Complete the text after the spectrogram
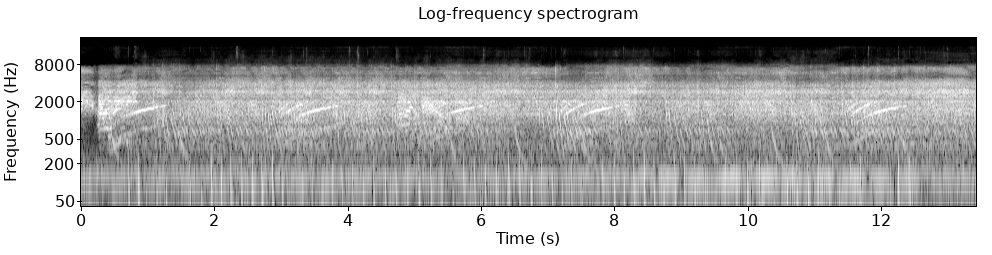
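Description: Laser blasts zap again and again with rising chirps.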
